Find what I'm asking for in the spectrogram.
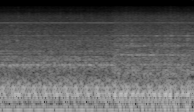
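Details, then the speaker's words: Van run after a head gasket sealant treatment, with light startup steam that fades: an even, steady low idle rumble with no skips or misfire. "does not sound like we have a misfire at all"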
